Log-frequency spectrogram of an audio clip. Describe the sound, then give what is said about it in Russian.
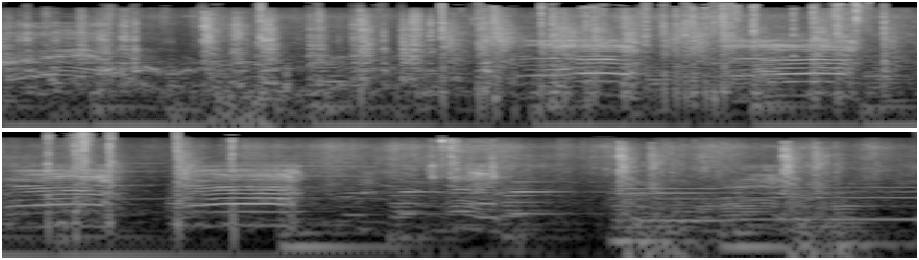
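A bear growls and roars loudly in a string of deep, drawn-out calls, each one wavering in pitch, with hardly a pause between them for about nine seconds. “Дяденька Боцман, медведь!”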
